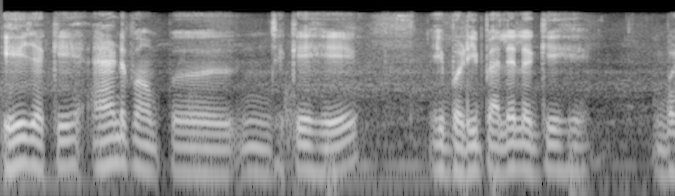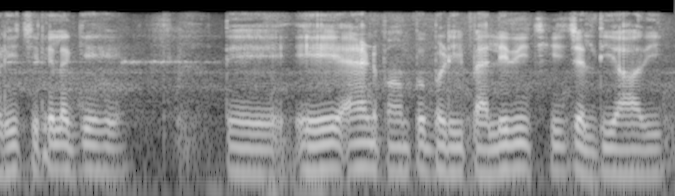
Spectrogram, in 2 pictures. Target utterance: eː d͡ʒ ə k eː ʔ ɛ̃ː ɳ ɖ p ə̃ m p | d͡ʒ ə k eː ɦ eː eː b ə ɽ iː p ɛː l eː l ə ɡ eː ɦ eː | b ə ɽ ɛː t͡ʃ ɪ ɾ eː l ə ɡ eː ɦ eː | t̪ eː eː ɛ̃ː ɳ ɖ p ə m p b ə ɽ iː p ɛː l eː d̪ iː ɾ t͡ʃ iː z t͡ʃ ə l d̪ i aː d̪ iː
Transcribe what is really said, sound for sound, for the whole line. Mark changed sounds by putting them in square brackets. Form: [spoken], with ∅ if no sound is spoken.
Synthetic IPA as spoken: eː d͡ʒ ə k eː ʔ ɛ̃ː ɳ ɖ p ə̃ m p | d͡ʒ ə k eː ɦ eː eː b ə ɽ iː p ɛː l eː l ə ɡ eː ɦ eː | b ə ɽ [iː] t͡ʃ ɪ ɾ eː l ə ɡ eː ɦ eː | t̪ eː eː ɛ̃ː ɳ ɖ p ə m p b ə ɽ iː p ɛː l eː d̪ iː [∅] t͡ʃ iː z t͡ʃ ə l d̪ [iː] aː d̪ iː

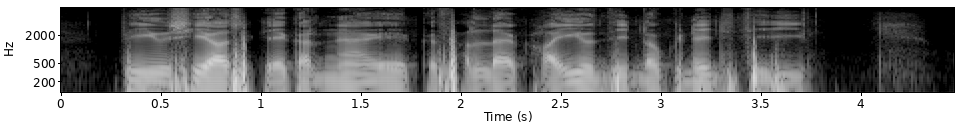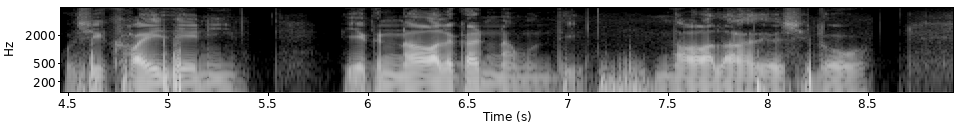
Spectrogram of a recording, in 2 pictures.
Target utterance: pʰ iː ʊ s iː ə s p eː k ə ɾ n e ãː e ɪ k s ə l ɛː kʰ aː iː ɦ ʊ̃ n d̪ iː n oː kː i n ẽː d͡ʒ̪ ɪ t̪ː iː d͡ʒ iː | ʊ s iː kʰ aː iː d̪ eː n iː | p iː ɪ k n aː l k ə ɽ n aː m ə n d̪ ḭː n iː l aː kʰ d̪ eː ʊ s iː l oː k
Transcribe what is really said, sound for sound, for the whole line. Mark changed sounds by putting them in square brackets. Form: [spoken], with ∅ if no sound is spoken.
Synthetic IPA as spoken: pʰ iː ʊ s iː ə s [k] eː k ə ɾ n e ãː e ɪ k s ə l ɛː kʰ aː iː ɦ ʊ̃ n d̪ iː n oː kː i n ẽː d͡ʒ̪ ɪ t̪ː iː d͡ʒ iː | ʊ s iː kʰ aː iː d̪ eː n iː | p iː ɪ k n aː l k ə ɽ n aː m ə n d̪ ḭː n [aː] l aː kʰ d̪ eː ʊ s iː l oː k

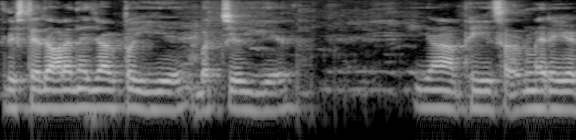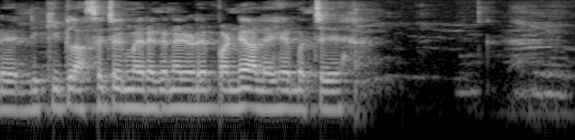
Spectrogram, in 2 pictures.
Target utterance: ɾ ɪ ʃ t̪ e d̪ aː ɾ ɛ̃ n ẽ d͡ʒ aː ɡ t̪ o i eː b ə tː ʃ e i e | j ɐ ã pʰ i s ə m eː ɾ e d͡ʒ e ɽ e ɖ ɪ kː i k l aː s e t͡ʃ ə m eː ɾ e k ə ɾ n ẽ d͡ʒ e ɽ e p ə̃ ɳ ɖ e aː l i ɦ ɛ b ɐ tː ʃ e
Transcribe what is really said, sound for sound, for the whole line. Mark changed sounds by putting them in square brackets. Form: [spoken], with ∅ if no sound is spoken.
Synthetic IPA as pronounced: ɾ ɪ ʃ t̪ e d̪ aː ɾ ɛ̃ n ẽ d͡ʒ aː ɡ t̪ o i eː b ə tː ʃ e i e | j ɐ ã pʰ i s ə m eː ɾ e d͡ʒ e ɽ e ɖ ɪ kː i k l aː s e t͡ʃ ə m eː ɾ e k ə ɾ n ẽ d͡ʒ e ɽ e p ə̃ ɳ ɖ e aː l [e] ɦ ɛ b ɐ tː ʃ e

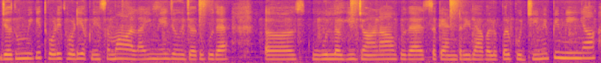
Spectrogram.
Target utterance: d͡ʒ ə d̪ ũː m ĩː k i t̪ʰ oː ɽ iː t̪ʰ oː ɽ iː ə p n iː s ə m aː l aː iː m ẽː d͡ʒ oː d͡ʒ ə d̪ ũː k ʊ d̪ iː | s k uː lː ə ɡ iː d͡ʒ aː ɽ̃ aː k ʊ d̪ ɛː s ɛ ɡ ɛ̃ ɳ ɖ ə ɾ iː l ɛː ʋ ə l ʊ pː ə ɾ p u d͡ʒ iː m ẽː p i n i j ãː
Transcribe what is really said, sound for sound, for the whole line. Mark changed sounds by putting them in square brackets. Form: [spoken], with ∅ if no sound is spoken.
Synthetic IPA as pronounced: d͡ʒ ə d̪ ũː m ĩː k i t̪ʰ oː ɽ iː t̪ʰ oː ɽ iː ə p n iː s ə m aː l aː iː m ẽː d͡ʒ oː d͡ʒ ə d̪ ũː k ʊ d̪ [ɛː] | s k uː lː ə ɡ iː d͡ʒ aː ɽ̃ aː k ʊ d̪ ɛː s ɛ [k] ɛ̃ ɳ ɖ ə ɾ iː l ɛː ʋ ə l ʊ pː ə ɾ p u d͡ʒ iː m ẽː p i [m] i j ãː

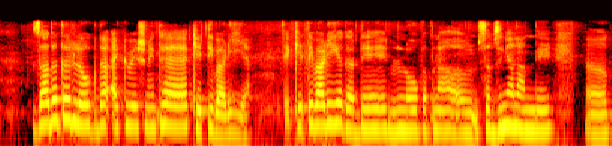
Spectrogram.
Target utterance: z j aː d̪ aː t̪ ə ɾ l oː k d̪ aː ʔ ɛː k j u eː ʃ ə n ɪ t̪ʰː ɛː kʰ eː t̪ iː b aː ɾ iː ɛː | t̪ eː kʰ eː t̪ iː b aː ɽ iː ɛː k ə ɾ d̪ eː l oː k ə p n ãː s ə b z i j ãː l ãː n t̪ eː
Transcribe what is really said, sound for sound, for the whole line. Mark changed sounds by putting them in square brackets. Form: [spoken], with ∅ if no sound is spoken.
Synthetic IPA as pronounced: z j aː d̪ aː t̪ ə ɾ l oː k d̪ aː ʔ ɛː k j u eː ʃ ə n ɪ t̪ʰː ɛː kʰ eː t̪ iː b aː [ɽ] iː ɛː | t̪ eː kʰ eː t̪ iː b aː ɽ iː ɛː k ə ɾ d̪ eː l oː k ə p n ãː s ə b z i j ãː l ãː n [d̪] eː

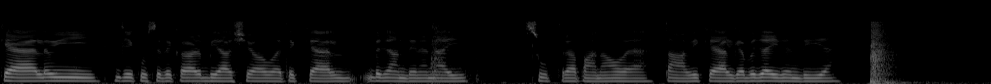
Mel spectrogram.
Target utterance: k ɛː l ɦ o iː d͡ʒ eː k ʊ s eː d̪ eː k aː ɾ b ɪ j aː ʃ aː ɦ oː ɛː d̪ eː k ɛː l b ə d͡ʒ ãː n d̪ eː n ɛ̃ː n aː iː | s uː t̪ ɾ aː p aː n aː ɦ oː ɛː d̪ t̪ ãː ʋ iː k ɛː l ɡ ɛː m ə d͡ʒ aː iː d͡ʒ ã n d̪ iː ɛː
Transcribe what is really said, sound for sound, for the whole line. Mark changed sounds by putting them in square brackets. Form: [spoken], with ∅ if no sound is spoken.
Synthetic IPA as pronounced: k ɛː l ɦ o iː d͡ʒ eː k ʊ s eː d̪ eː k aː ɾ b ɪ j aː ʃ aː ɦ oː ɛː [t̪] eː k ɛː l b ə d͡ʒ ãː n d̪ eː n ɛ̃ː n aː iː | s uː t̪ ɾ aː p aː n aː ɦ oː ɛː [∅] t̪ ãː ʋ iː k ɛː l ɡ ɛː [b] ə d͡ʒ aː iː d͡ʒ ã n d̪ iː ɛː

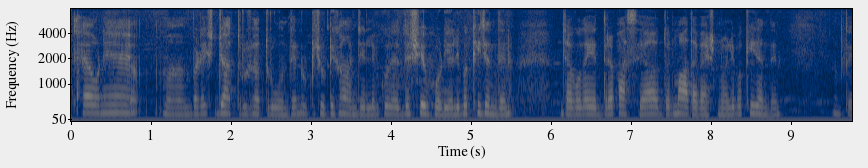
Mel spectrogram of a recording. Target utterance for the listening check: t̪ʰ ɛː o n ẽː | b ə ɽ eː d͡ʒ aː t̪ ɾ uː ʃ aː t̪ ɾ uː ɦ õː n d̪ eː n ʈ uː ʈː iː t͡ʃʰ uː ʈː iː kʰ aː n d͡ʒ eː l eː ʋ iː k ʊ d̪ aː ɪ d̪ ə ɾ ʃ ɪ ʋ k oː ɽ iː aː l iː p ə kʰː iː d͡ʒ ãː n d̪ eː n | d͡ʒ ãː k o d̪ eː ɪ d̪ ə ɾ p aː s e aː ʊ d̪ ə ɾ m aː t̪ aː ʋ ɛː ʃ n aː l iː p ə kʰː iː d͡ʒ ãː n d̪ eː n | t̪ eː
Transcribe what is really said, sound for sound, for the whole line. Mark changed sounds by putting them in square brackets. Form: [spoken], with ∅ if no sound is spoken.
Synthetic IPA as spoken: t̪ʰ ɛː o n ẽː | b ə ɽ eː d͡ʒ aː t̪ ɾ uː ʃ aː t̪ ɾ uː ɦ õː n d̪ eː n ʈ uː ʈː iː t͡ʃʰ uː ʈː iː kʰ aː n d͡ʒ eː l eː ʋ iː k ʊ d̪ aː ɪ d̪ ə ɾ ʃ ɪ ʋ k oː ɽ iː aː l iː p ə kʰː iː d͡ʒ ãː n d̪ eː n | d͡ʒ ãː k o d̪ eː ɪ d̪ ə ɾ p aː s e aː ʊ d̪ ə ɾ m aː t̪ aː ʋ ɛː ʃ n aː l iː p ə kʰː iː d͡ʒ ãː n d̪ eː n | t̪ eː

